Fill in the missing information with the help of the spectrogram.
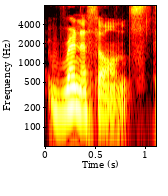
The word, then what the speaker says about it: Renaissance: I think that's how Americans say it, Renaissance. So when I got your tweet, Edward, I was like, that's really funny because I didn't even know Americans pronounce it differently.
